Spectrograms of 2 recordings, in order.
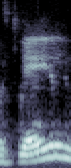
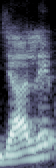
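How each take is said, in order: First: "Yale" as one English syllable; English-style pronunciation. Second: "Yale" read as spelled, in two syllables; Spanish-style pronunciation. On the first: Presenter offering the other reading of the name, English-style pronunciation. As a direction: say "Yale" the English way, rhyming with "pale". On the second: Presenter unsure of a journalist's name, Spanish-style pronunciation. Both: Shown as a demonstration. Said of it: "no sé cómo se pronuncia".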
